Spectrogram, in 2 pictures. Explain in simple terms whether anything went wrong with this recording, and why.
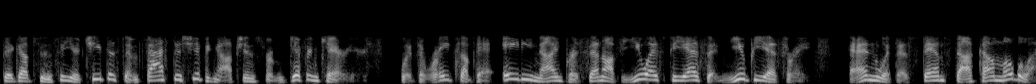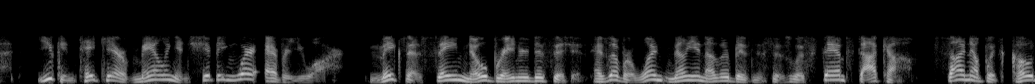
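G.729 codec, throughout: this low-rate phone codec rebuilds the speech from a simple model, so it sounds thin, slightly rough and synthetic, with no high frequencies.

VoIP packet loss concealed by the speech codec, at 4.36–4.46 s and 16.97–17.07 s: about 20 ms and then 40 ms of audio went missing. The decoder filled each gap by stretching the last sound into a fading buzz or noise, and the speech stays briefly weak afterwards.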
